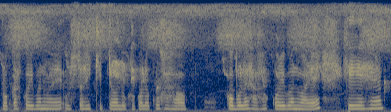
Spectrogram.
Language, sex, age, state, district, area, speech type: Assamese, female, 18-30, Assam, Jorhat, urban, spontaneous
